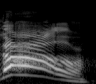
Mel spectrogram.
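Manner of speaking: high, loud shrieked no; a demon crying out in protest; demon's scream. Retold or imitated. Demon in the woman refusing loudly, shrieked no. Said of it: "Bota aí no ouvido dele".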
